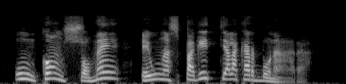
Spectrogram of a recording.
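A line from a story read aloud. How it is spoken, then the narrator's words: Shouting at full voice. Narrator (Italian): gridai con quanta voce avevo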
